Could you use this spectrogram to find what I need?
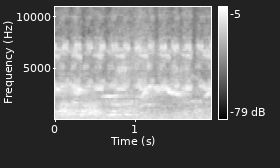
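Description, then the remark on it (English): A caged cricket chirps in a steady, high-pitched rasping trill that pulses faintly throughout, with no voices over it. “He said, just listen to its song.”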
